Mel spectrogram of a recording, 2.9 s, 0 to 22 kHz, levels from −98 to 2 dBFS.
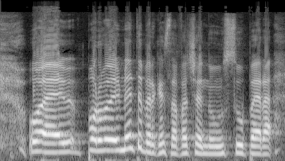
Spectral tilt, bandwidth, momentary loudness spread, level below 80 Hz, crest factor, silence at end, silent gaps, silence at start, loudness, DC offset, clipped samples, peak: -4 dB/octave; 18.5 kHz; 6 LU; -42 dBFS; 10 dB; 0 s; none; 0 s; -9 LUFS; under 0.1%; 0.8%; 0 dBFS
